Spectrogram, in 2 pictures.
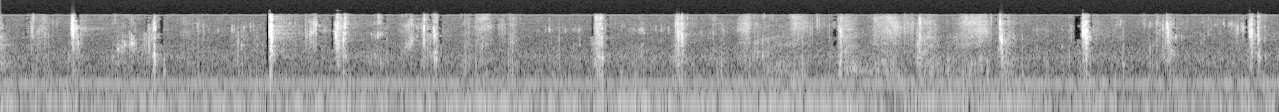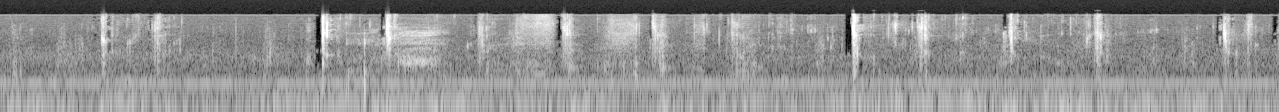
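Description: Close-miked chewing of tteokbokki rice cakes: many sharp, irregular wet mouth clicks and smacks, several a second, over a faint steady low hum.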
